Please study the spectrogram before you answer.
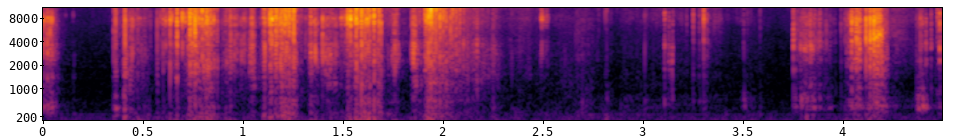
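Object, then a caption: Book with embossed woven-texture cover. Long acrylic nails scratch across the woven-look embossed cover of a closed, solid book as it is handled and tilted. The result is a series of dry, raspy scratching strokes, bright and papery, rising and falling in quick irregular bursts with a brief lull in the middle.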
